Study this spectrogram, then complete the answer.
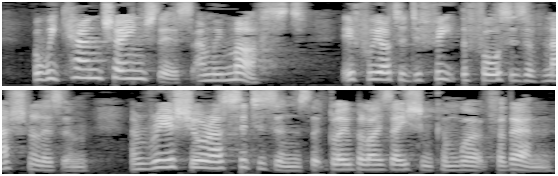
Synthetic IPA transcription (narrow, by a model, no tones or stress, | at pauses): b̥ʌʔwikʰə̃nt͡ʃʰẽɪ̃nd͡ʒðɪsə̰̃nwimʌst | ʔɪfwiətʰɨdɪfiˑʔðəfɔˑsɪzəvnaʃənəl̩ɪzə̰̃m | ə̃nɹiəʃʊːɹaʊə˞sɪtɪzə̃nzðəʔ̚ɡ̥loʊbəlɪzeɪʃə̃nkʰə̃nwɜˑ˞kfəðə̃m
